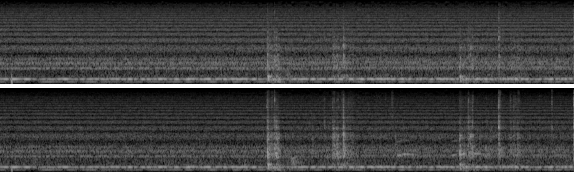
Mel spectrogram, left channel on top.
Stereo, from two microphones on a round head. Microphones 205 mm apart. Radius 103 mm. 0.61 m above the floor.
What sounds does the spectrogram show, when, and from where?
0.0 s a drone: 10° left (ahead or behind)
2.7 s a clunk: 35° right (ahead or behind)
